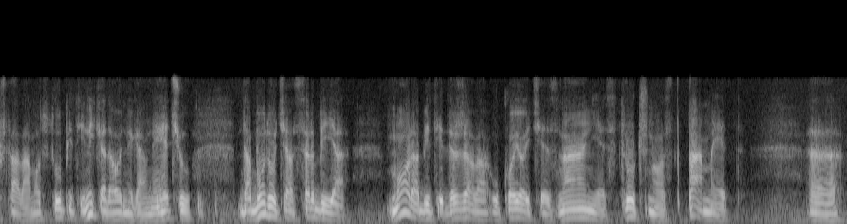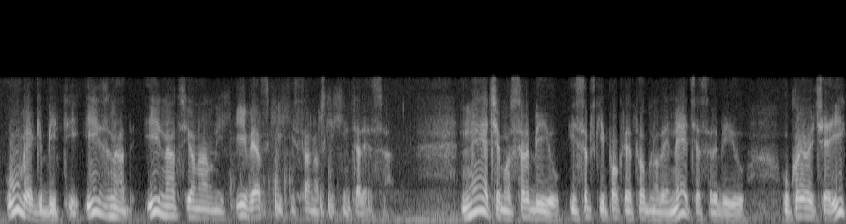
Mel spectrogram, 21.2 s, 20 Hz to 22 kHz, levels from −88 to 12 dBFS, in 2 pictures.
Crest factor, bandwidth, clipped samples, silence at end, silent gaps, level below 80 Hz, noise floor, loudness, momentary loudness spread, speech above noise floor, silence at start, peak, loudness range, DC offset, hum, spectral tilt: 14 dB; 6.4 kHz; under 0.1%; 0 s; none; -44 dBFS; -40 dBFS; -18 LUFS; 11 LU; 22 dB; 0 s; -4 dBFS; 3 LU; under 0.1%; none; -6 dB/octave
